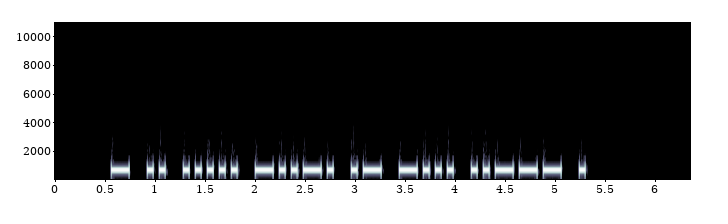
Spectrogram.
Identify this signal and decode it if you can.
Morse code, heard as a keyed tone, about 20 wpm, 700 Hz. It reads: TI5/AB2E
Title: Difficult Call Signs 20wpm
